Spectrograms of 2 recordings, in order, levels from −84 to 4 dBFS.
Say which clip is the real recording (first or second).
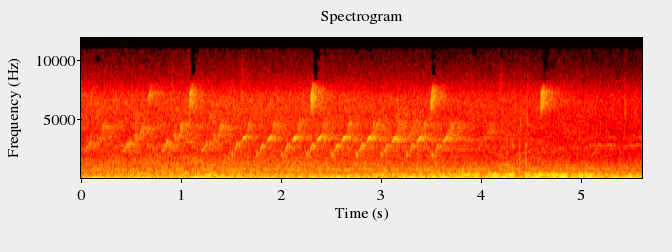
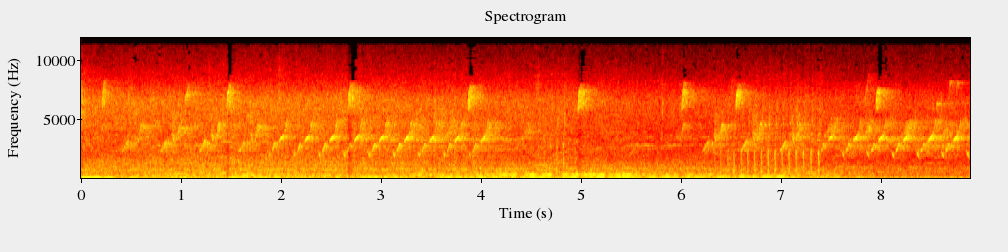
second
